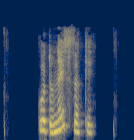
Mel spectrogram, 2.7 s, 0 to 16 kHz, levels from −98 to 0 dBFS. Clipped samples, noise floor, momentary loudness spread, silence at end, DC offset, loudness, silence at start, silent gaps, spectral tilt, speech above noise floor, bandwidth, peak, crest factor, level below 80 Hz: under 0.1%; under -90 dBFS; 18 LU; 0.85 s; under 0.1%; -18 LUFS; 0.75 s; none; -5 dB/octave; over 73 dB; 8 kHz; -2 dBFS; 18 dB; -66 dBFS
